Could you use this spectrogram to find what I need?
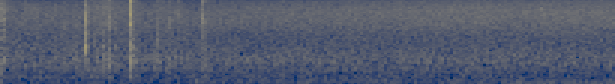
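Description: A car door clicks and thumps shut.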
